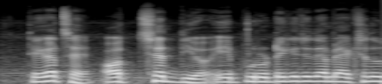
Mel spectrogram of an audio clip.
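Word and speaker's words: অচ্ছেদ্যো: করব কিভাবে অচ্ছেদীয় হ্যাঁ এখানে আমরা অচ অর্থাৎ চকে উচ্চারণ করছি অচ এরপর কি হবে ছেদ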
